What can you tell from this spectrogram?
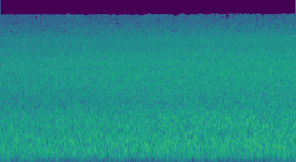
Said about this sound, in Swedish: Så en inbjudan kan ju vara att bara men sätta ner och lyssna på vindens sus genom trädkronorna.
